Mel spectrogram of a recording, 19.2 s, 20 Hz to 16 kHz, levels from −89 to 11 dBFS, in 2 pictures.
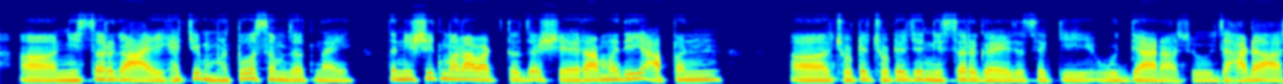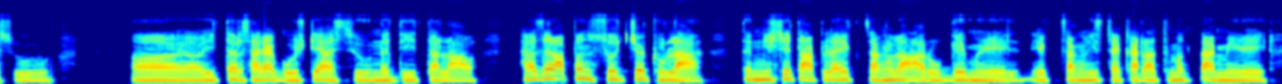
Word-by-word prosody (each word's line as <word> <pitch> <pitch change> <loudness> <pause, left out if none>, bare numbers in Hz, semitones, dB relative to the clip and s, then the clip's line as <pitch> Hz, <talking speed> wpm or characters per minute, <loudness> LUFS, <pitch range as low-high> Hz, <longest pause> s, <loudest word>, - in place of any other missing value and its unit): अ, 130 -1 +2
निसर्ग 135 +5 0
आहे 125 +1 +4
ह्याचे 145 +8 -3
महत्त्व 150 +3 0
समजत 140 -5 -2
नाही. 125 -1 -4 0.3
तर 170 - 0
निश्चित 170 +4 +1
मला 170 -2 +4
वाटतं 145 -1 +1
जर 155 - -1
शहरामध्ये 145 +6 +2
आपण 150 +3 0 0.7
अ, 145 - -1 0.3
छोटे-छोटे 140 +1 -1
जे 155 +1 -1
निसर्ग 140 0 -1
आहे 125 0 +1
जसं 125 +1 -6
की 130 -1 -5
उद्यान 130 -1 0
असू 125 +2 -6
झाडं 130 +2 +1
असू 125 +2 -7 0.6
अ, - - -3 0.5
इतर 135 +3 -1
साऱ्या 140 +2 +3
गोष्टी 130 +3 -1
असू. 130 -1 0
नदी 130 +1 -2
तलाव 125 -1 0 0.4
हा 160 - +4
जर 190 +3 +4
आपण 185 0 +3
स्वच्छ 155 0 -1
ठेवला 140 -6 +3 0.4
तर 155 - -2
निश्चित 150 +3 +1
आपल्याला 150 +1 +3
एक 145 - -3
चांगलं 140 +1 +2
आरोग्य 130 +4 +2
मिळेल. 125 -2 -2 0.2
एक 130 - -3
चांगली 135 0 0
सकारात्मकता 130 +2 0
मिळेल, 125 -1 -1
135 Hz, 150 wpm, -18 LUFS, 130-150 Hz, 0.7 s, आहे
